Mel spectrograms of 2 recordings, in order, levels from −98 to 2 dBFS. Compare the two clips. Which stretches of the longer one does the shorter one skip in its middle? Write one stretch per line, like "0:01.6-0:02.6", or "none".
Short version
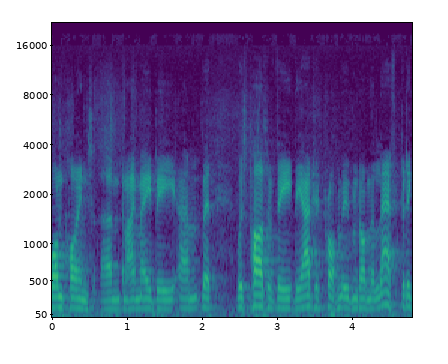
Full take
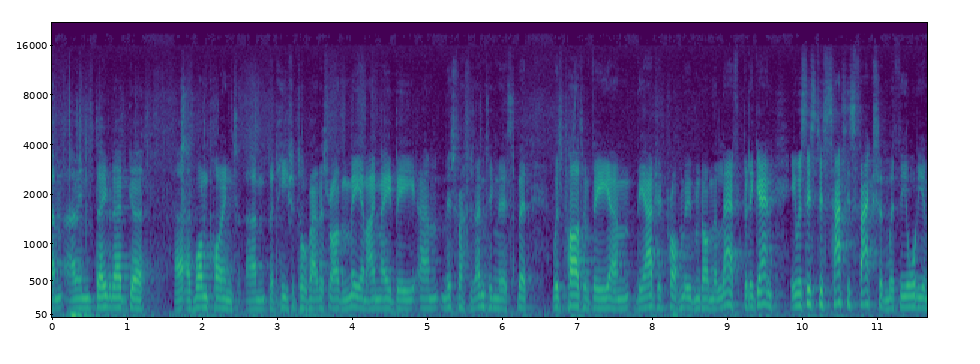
0:02.9-0:04.1
0:05.2-0:06.2
0:07.4-0:07.7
